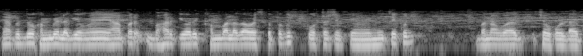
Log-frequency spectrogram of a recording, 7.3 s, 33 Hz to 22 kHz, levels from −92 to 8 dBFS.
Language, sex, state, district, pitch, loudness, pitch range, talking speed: Hindi, male, Uttar Pradesh, Lucknow, 125 Hz, -15 LUFS, 125-135 Hz, 255 wpm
